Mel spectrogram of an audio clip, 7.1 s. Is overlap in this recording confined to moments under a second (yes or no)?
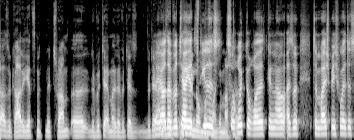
no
